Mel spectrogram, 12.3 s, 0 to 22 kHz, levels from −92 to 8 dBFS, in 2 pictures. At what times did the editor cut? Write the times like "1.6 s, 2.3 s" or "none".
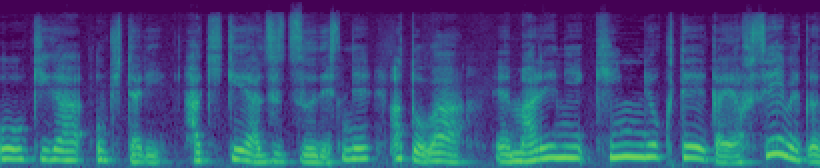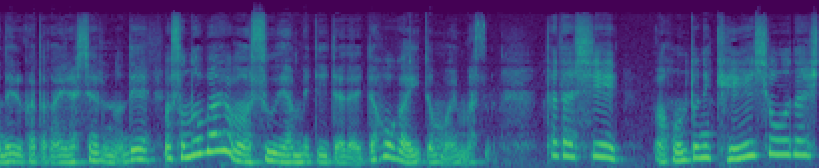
2.9 s, 7.3 s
